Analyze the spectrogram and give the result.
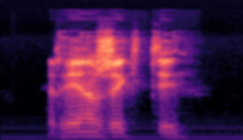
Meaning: to reinject
- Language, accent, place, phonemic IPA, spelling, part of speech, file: French, France, Lyon, /ʁe.ɛ̃.ʒɛk.te/, réinjecter, verb, LL-Q150 (fra)-réinjecter.wav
